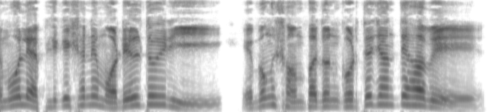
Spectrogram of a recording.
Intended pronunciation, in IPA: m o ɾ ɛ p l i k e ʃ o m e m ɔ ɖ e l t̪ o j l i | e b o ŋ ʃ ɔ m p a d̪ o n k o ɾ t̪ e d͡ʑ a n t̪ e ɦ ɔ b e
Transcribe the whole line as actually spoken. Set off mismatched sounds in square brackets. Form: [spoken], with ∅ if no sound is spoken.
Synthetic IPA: m o [l] ɛ p l i k e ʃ o [n] e m ɔ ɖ e l t̪ o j [ɾ] i | e b o ŋ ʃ ɔ m p a d̪ o n k o ɾ t̪ e d͡ʑ a n t̪ e ɦ ɔ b e

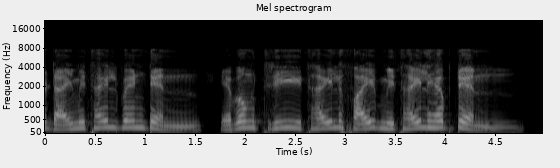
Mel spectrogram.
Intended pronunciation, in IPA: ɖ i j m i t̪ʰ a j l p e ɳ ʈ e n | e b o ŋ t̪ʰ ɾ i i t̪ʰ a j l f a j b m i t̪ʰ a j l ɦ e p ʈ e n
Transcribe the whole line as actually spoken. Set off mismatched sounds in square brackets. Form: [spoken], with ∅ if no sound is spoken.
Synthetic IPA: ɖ [a] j m i t̪ʰ a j l p e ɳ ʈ e n | e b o ŋ t̪ʰ ɾ i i t̪ʰ a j l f a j b m i t̪ʰ a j l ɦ e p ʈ e n

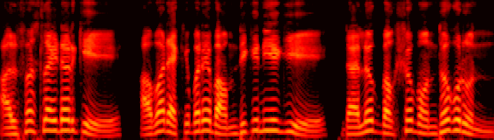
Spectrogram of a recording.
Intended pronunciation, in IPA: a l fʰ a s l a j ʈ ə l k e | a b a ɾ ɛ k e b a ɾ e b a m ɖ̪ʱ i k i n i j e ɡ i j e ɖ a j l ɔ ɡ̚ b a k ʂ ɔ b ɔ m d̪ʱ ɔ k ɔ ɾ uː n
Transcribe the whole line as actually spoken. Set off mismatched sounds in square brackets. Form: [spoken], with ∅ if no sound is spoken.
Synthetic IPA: a l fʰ a s l a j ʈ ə [ɾ] k e | a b a ɾ ɛ k e b a ɾ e b a m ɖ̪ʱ i k [e] n i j e ɡ i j e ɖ a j l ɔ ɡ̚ b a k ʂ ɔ b ɔ [n] d̪ʱ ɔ k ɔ ɾ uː n

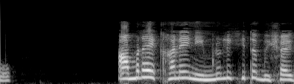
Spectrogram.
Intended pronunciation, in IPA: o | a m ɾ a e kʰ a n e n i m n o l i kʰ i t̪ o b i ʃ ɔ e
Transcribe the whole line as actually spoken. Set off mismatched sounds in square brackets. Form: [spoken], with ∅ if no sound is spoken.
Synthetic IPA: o | a m ɾ a e kʰ a n e n i m n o l i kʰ i t̪ o b i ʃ ɔ e

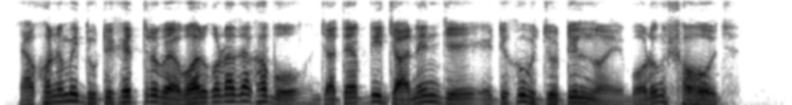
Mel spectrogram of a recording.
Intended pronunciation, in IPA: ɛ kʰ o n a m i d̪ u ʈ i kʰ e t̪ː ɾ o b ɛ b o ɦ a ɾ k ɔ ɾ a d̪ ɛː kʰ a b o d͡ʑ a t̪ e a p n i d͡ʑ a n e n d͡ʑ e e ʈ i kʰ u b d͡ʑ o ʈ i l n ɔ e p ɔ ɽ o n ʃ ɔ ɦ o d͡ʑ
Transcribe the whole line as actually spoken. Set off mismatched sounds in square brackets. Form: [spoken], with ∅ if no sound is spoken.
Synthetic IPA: ɛ kʰ o n a m i d̪ u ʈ i kʰ e t̪ː ɾ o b ɛ b o ɦ a ɾ k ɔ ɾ a d̪ [ɛ] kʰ a b o d͡ʑ a t̪ e a p n i d͡ʑ a n e n d͡ʑ e e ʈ i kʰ u b d͡ʑ o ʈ i l n ɔ e [b] ɔ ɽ o [ŋ] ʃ ɔ ɦ o d͡ʑ

